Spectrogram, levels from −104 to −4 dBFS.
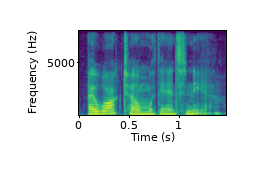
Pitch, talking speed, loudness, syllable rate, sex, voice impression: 220 Hz, 205 wpm, -18 LUFS, 6.7 syllables/s, female, very feminine, young, very thin, tensed, slightly weak, bright, slightly hard, clear, slightly fluent, very cute, intellectual, very refreshing, sincere, calm, very friendly, reassuring, unique, elegant, very sweet, slightly lively, very kind, slightly sharp, modest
